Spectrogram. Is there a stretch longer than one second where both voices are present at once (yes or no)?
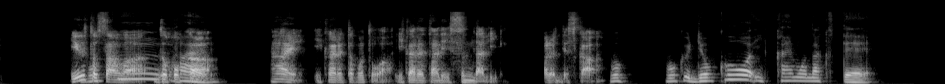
yes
